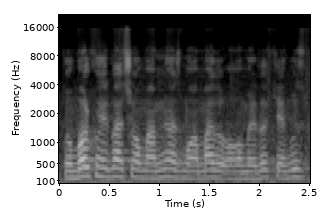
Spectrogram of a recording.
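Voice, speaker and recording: In a gym beside a punching bag, an Iranian man with a cold and a slightly high voice coaches boxing in a casual, energetic tutorial, calling his viewers kids and trailing off quietly. The sound comes from the camera with no microphone and has long, echoey gym reverb.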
